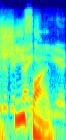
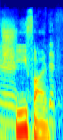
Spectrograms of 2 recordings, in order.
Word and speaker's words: Xifan: It's called Xifan. DRX was able to You can treat it as like SHE, like Xifan. Because X in Chinese, we pronounce it as Shi.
